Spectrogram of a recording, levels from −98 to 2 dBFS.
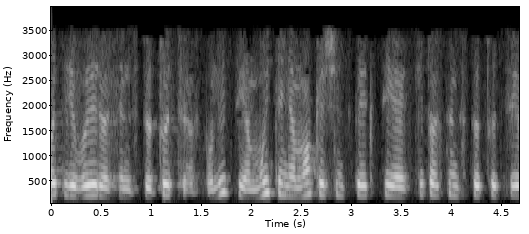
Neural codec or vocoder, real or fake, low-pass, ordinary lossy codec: none; real; 3.6 kHz; MP3, 24 kbps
